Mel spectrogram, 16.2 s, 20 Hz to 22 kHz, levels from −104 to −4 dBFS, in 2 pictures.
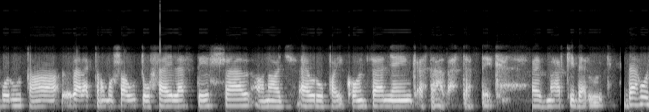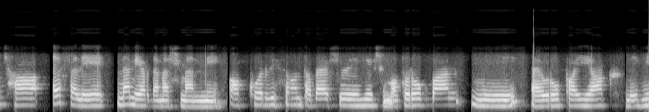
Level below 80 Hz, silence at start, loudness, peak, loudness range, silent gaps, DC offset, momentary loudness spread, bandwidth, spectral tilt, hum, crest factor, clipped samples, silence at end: -70 dBFS; 0 s; -19 LUFS; 0 dBFS; 2 LU; 8.73-8.77 s, 9.53-9.57 s; under 0.1%; 6 LU; 4.9 kHz; -8.5 dB/octave; none; 18 dB; under 0.1%; 0 s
